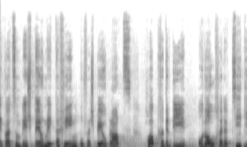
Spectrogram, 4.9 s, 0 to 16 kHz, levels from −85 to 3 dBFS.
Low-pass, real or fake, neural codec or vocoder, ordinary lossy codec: 14.4 kHz; fake; codec, 44.1 kHz, 2.6 kbps, DAC; none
